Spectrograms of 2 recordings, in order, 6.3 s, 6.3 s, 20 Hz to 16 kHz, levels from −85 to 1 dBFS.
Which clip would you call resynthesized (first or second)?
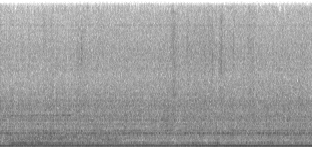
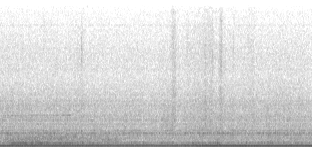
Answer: first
